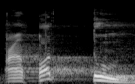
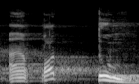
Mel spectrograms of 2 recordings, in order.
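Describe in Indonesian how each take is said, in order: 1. Bunyi d menyatu dengan halus ke dalam t. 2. Bunyi d menyatu dengan halus ke dalam t.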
